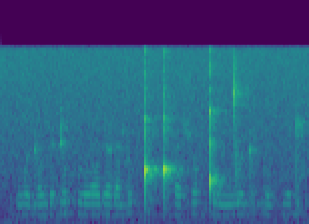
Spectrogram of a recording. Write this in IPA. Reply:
wu˩ɖ o˨i̯ɾʲu˦ɖə˦xʷi˩ ɹə˨u̯ɾʲo˩ ɽə˦ɖ ɽu˨ɡ͡ǃə˥ǃʰə˨ ʃo˥ǃu˨i̯ŋ͡ǀu˦ɖo˦ ɡʷi˨pi˥ɖ

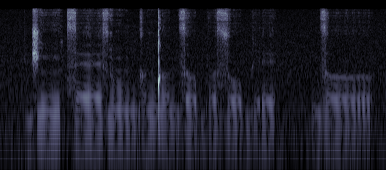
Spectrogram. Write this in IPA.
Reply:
d͡ʒĩːt͡sɛːzõ ŋɡɤŋ͡ǃɤnzɤbɤ zobiɾe | nzɤː

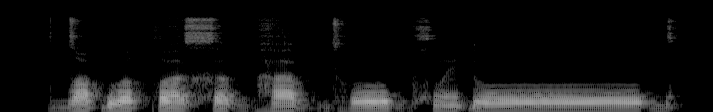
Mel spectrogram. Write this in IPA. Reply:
dˤɵɓoqʷɐ xɐbʱab dʱoːbχʷẽɗoːɡ

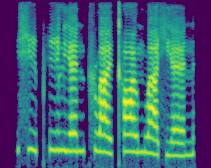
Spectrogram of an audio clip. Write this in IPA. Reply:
ɕi˥˨pʰi˦ljɛ˦n ʈ͡ʂwa˥˨ɪ̯kʰɑ˦ʊ̯ mwä˥˨ɕjɛ˨˦n

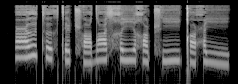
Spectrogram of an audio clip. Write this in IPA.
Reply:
ʕəːtʰəːxtʼe ʈ͡ʂʰɒdˤæːs χiːχɒ ʈ͡ʂʰiːǃɒħiː

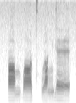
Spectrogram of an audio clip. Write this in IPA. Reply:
ɑmbɑ kʷʰɑŋɡɛ

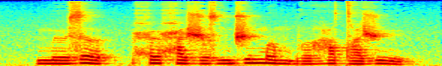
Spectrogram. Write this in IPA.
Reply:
møzə | ħyħɛʒʊznd͡ʒy mɤmbɤɦʊ dˤiʒy

